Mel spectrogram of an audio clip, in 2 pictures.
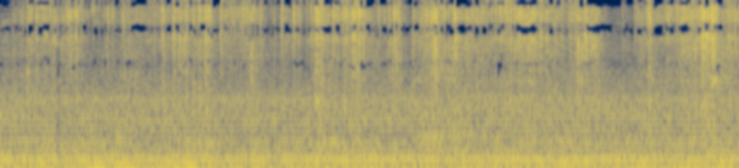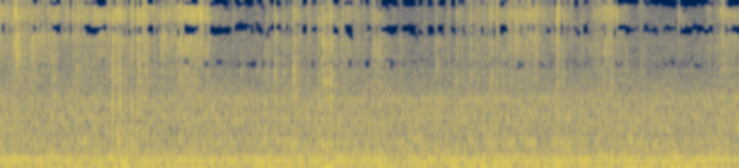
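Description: A small craft knife blade scrapes and carves a solid pink patterned bar of dry soap, sending crunchy flakes falling. The result is a steady, dense crackling crunch with bright edges over a faint constant low hum, holding an even level throughout.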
